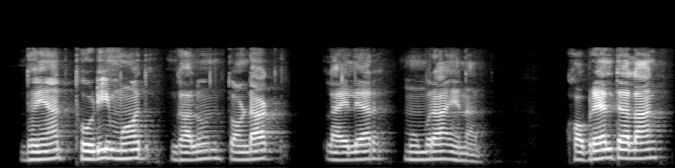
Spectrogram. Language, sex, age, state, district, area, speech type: Goan Konkani, male, 30-45, Goa, Canacona, rural, spontaneous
